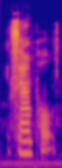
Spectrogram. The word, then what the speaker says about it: example: not example but X you have to emphasize X okay okay example so there again again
